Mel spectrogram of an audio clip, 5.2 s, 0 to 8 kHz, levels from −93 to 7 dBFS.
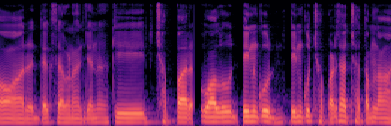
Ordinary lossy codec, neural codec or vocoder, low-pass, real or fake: none; none; 7.2 kHz; real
